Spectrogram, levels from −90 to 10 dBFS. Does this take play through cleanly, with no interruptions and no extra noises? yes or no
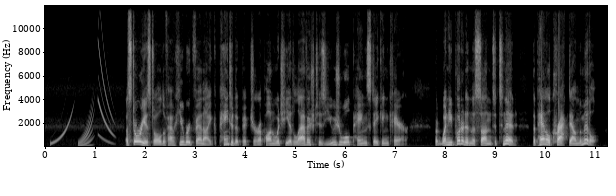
no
